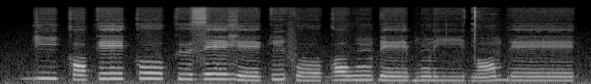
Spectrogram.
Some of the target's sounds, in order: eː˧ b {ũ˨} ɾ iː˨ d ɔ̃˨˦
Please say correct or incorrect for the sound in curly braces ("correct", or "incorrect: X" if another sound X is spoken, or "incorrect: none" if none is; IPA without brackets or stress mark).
incorrect: ũ˧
